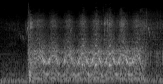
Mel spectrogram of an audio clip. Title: No start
